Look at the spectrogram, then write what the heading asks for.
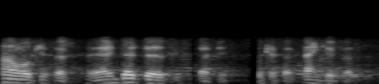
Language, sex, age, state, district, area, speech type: Kannada, male, 18-30, Karnataka, Dharwad, urban, conversation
